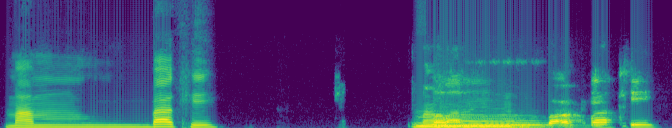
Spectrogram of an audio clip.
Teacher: নুন সেকেন্ডটা মিমের দ্বারা পরিবর্তন করে গুন্নার সঙ্গে পড়তে হবে, একে ইকলাব বলে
